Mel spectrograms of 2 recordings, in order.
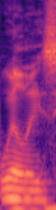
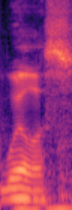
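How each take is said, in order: First: The name ends with an 'eez' sound. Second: The name ends with a short 'is' sound. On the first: This is how people commonly say it now. "everybody calls it Willie's these days" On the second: This is the original family name. "was the last name"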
